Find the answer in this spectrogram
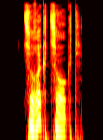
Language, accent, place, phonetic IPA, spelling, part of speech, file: German, Germany, Berlin, [t͡suˈʁʏkˌt͡soːkt], zurückzogt, verb, De-zurückzogt.ogg
- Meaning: second-person plural dependent preterite of zurückziehen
